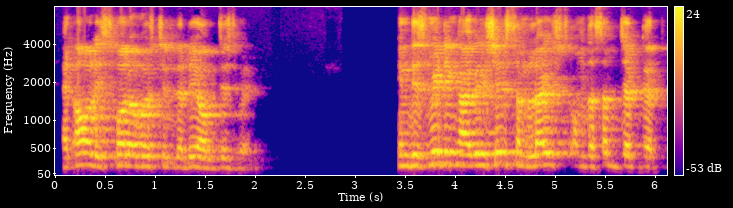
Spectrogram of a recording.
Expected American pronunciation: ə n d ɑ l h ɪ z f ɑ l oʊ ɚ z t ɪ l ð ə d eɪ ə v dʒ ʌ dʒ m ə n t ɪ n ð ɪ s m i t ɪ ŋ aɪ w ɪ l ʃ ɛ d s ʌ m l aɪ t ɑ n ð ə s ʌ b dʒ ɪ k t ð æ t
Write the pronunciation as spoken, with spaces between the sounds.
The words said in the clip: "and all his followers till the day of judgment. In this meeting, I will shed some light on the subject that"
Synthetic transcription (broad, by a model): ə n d ɑ l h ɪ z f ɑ l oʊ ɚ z t ɪ l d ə d eɪ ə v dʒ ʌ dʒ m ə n ɪ n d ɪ s m i t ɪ ŋ aɪ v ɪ l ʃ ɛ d s ʌ m l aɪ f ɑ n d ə s ʌ b dʒ ɪ k t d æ t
